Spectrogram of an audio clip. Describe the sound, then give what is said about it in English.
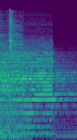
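A loud, sustained distorted electric guitar chord, played through an amp while its speaker breakup knob is being tried out, rings out with gritty, fuzzy overtones, its bright top end cutting off abruptly partway while the crunchy body keeps droning. “Let's see what the speaker breakup knob does.”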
